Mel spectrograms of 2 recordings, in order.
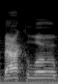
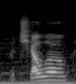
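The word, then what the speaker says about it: Bachalo: I always said Bacalo, but it's Bacello. I'm not sure how you ever pronounce that, but I picked this up because I love his artwork.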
